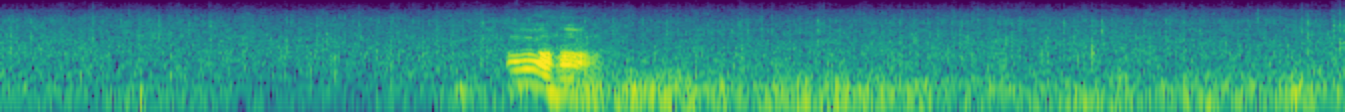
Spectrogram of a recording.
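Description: Rain falls steadily as an even, close hiss throughout, with one brief exclaiming voice near the middle.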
